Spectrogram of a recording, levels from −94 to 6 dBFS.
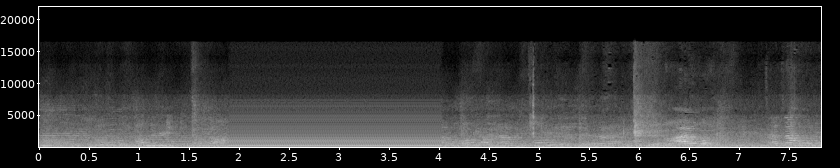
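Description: An everyday-sound recording that freezes into a system hang loop from 1.92 to 4.03 s. A single 23.22 ms slice repeats, buzzing steadily at 43.1 Hz, which fits a 1024-sample ring buffer replaying while the system hung. Unlike mains hum, it starts and stops abruptly.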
